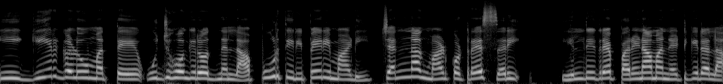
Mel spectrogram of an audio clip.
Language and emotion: Kannada, angry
